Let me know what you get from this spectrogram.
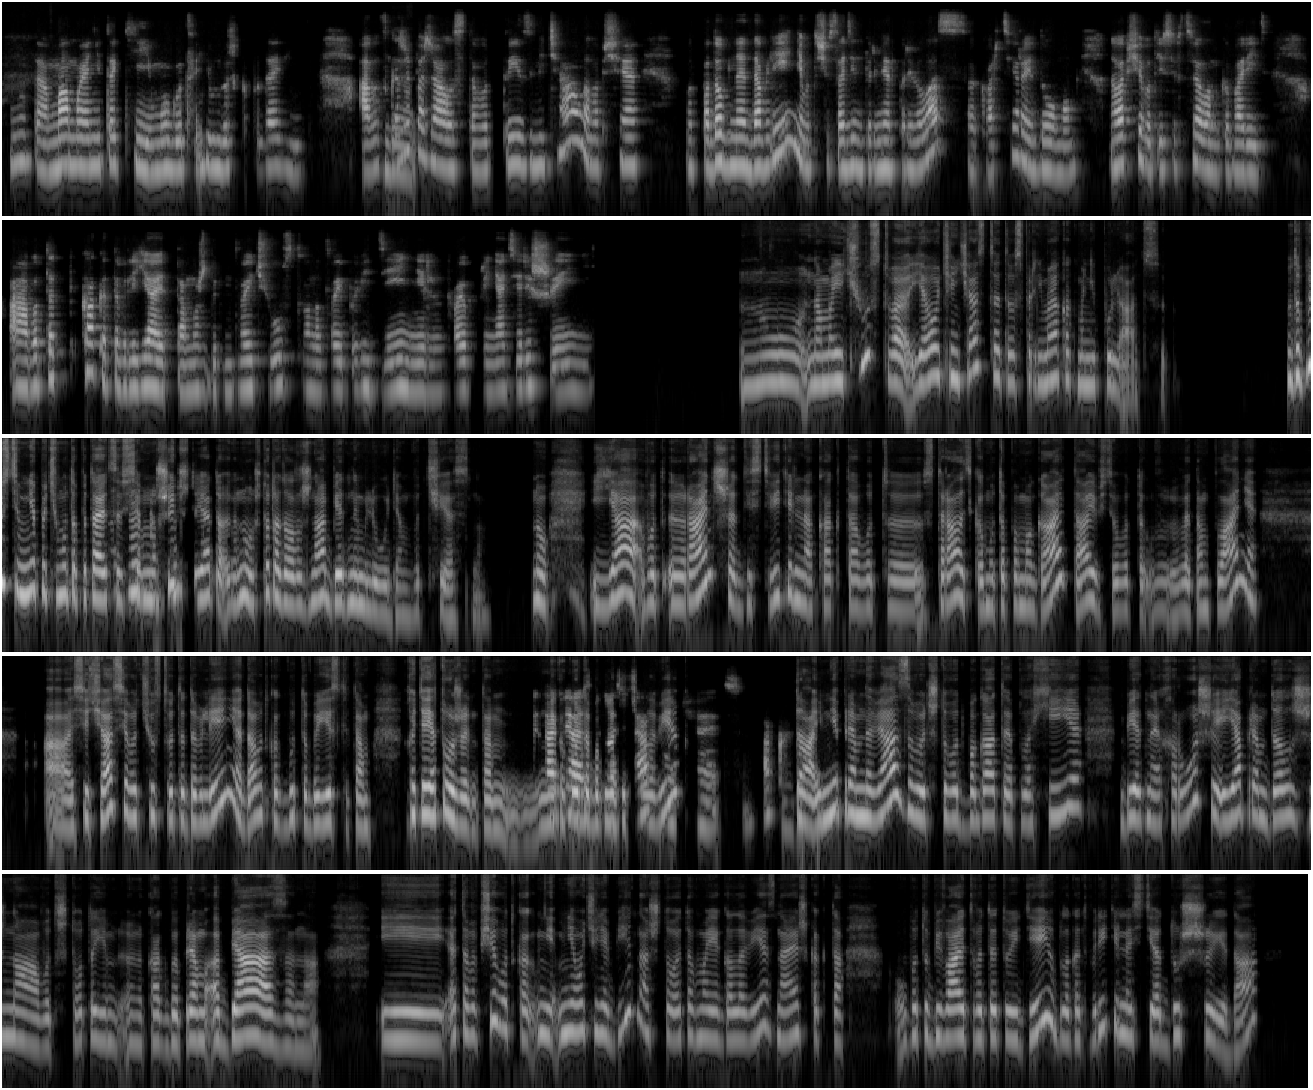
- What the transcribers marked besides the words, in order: laughing while speaking: "могут"
- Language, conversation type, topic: Russian, advice, Как справляться с давлением со стороны общества и стереотипов?
- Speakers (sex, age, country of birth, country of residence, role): female, 40-44, Ukraine, Mexico, user; female, 45-49, Russia, Mexico, advisor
